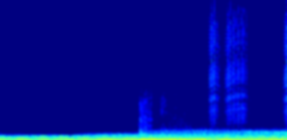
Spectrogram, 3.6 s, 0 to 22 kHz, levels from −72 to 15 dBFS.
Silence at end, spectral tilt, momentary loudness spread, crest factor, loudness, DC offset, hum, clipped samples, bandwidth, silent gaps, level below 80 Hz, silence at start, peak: 0 s; -9 dB/octave; 7 LU; 12 dB; -27 LUFS; under 0.1%; none; under 0.1%; 19 kHz; none; -28 dBFS; 0 s; -10 dBFS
